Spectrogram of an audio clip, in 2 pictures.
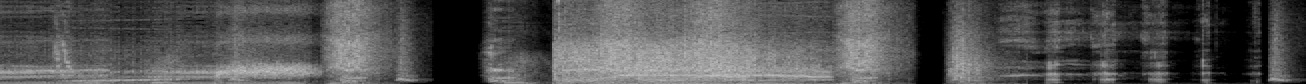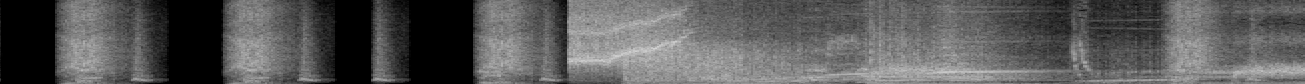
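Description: Energy blasts whoosh and roar loudly.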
